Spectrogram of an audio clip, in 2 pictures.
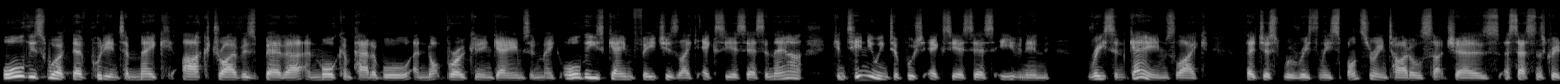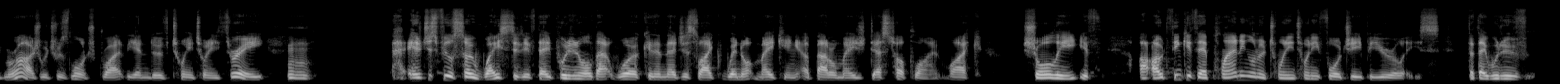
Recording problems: thin; somewhat; fading below 300 Hz

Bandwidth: 14.5 kHz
